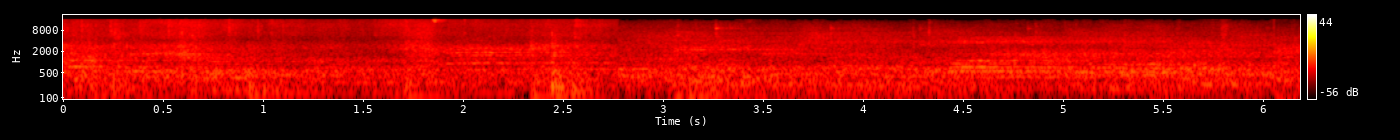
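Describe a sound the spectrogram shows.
Footsteps shuffle across a stone floor in a large echoing hall.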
